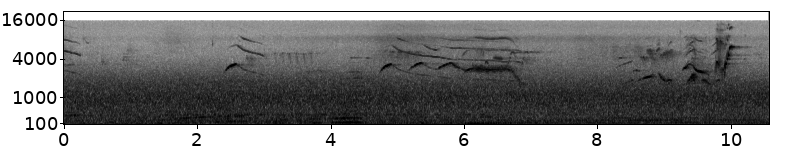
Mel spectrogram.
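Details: Trio of common starlings in song, giving a run of short rising-and-falling slurred whistles, then a burst of high clicks and rattles near the end, against steady low-pitched background noise.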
